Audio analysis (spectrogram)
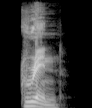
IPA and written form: ɡrɪn (grin)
